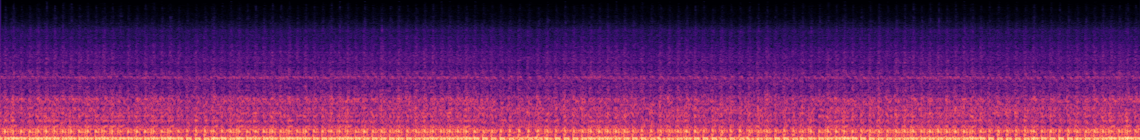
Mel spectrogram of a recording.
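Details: Honda CBR motorcycle, clip from before the float needles were changed: loud, low idle pulsing unevenly about four beats a second, hunting rather than settling; rough idle, cause suspected, not confirmed.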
